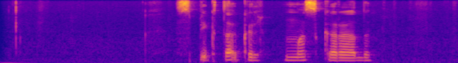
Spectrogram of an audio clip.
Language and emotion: Russian, neutral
